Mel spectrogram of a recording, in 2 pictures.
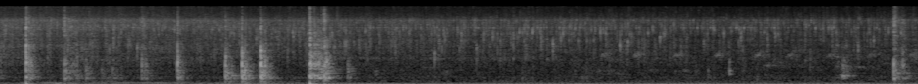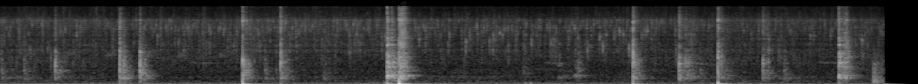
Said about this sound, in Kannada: ಸಣ್ಣಗೆ ಕಟ್ ಮಾಡಿರೋಂಥ ಈರುಳ್ಳಿ ಹಾಕಿ ಈ ರೀತಿ ಚೂರು ಕಂದು ಬಣ್ಣ ಬರೋವರೆಗೂ ಇದನ್ನು ಈ ರೀತಿ ಫ್ರೈ ಮಾಡಬೇಕು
